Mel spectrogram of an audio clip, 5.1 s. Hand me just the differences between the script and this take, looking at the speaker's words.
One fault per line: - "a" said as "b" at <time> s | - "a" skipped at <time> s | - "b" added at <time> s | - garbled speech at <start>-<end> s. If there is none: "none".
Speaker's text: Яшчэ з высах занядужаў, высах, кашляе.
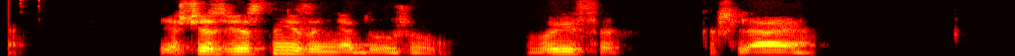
- "высах" said as "вясны" at 1.2 s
